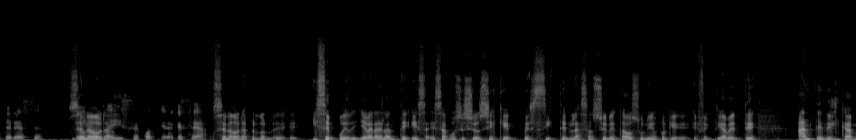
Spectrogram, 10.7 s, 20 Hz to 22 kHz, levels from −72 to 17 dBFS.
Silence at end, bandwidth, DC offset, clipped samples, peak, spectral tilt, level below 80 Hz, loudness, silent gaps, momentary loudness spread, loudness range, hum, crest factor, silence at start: 0 s; 15.5 kHz; under 0.1%; under 0.1%; -8 dBFS; -5 dB/octave; -44 dBFS; -30 LUFS; none; 12 LU; 2 LU; none; 22 dB; 0.05 s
